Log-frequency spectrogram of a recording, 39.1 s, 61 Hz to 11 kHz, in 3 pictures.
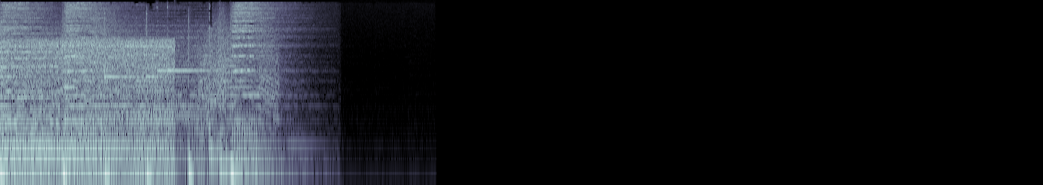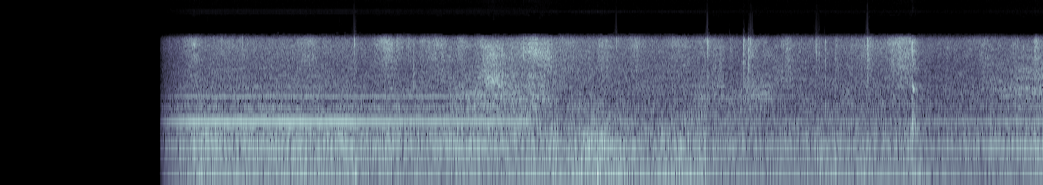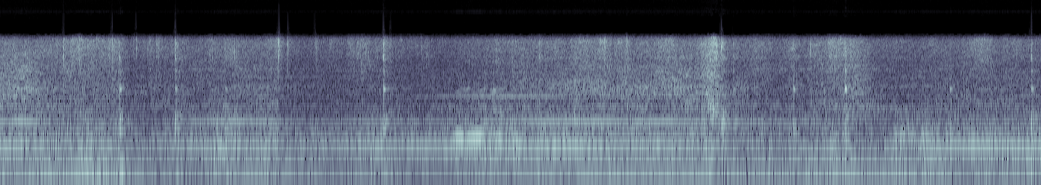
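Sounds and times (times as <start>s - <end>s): machine hum: 0.0s - 3.8s, 15.1s - 39.0s
vacuum sucking insulation: 15.1s - 39.0s
air and material rushing through hose: 15.2s - 39.0s.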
